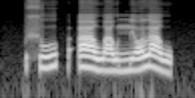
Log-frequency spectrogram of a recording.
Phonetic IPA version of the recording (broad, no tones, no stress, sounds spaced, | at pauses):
ʃ u | ʔ a w a w mʲ ɔ l a w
